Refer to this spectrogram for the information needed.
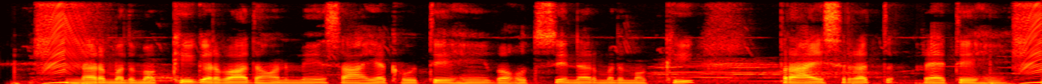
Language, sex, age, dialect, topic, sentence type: Hindi, male, 18-24, Kanauji Braj Bhasha, agriculture, statement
